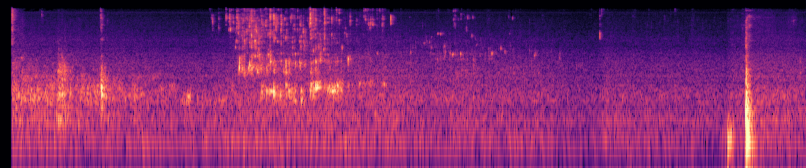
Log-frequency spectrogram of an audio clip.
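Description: Water poured from a plastic filter pitcher into a drinking glass: a short splashing pour of about a second and a half, with a few drips trailing off. A few light handling clicks come before it, and a sharp knock near the end is the loudest sound.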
